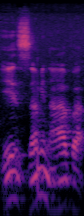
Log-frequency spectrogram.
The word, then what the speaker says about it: examinava: que em examinava pessoal examinava é como se esse x tivesse um som de z não é mesmo é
